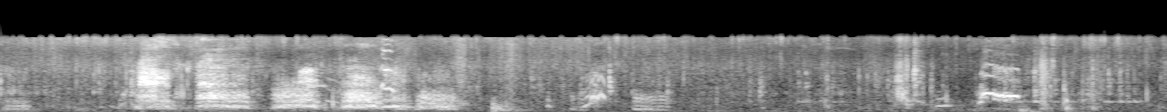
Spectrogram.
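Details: Kelpie pups, five weeks old, at play: a loud run of scrappy growling and yelping in the first four seconds, then quieter scattered whimpers and yips, with soft speech now and then.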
